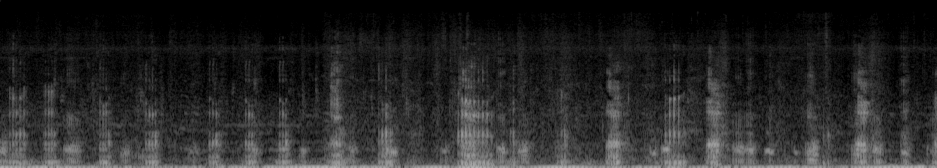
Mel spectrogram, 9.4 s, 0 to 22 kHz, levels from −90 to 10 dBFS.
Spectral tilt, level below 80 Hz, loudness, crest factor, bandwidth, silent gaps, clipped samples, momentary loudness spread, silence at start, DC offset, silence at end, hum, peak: -7 dB/octave; -38 dBFS; -38 LUFS; 16 dB; 9.4 kHz; none; under 0.1%; 10 LU; 0 s; under 0.1%; 0 s; none; -14 dBFS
